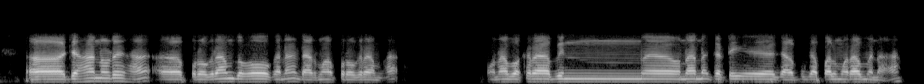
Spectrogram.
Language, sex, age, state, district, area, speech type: Santali, male, 30-45, Jharkhand, East Singhbhum, rural, conversation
